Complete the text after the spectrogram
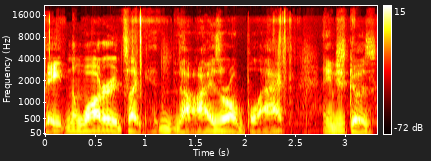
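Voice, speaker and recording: This man speaks at a moderate pace in a medium pitch. Noticeable background noise is present. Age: 20s. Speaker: stand-up comedian. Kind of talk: interview, personal storytelling. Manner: casual, hesitant with fillers.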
